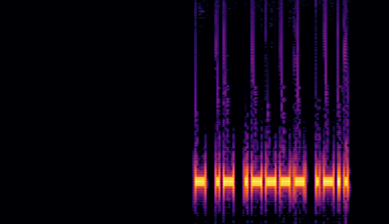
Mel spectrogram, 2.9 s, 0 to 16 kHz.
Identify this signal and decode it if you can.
Morse code, heard as a keyed tone, about 46 wpm, 700 Hz. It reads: TA1L
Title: DXCC-100 Call Signs - 4 Characters - Repeated 2x - 45wpm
